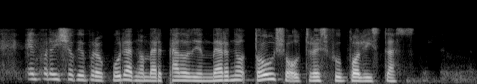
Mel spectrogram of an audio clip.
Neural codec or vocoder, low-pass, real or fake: codec, 16 kHz in and 24 kHz out, 0.8 kbps, FocalCodec, streaming, 65536 codes; 5.4 kHz; fake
